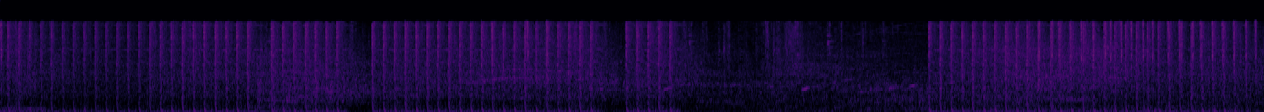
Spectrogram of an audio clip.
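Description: Rapid automatic gunfire from air support in the shooter game Warframe rattles in a dense, continuous stream, loud and close, breaking off briefly a few times before resuming.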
